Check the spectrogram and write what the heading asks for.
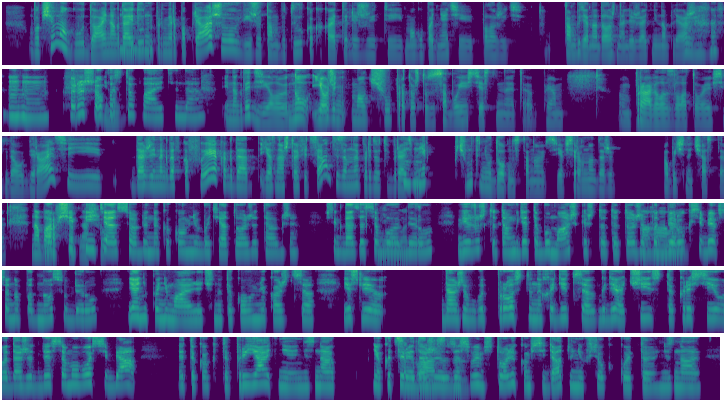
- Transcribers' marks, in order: laugh; other background noise; tapping; tsk
- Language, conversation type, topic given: Russian, unstructured, Почему люди не убирают за собой в общественных местах?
